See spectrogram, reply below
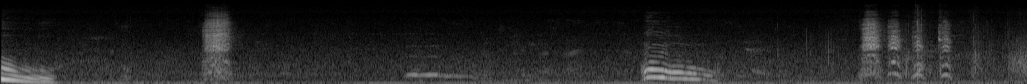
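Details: Captive owl at a screech owl sanctuary in Cornwall, UK, one hooting and another making a strange noise: a falling harmonic call, a short low hoot, a bending harmonic wail, then a burst of rapid harsh notes, with some scattered noise.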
